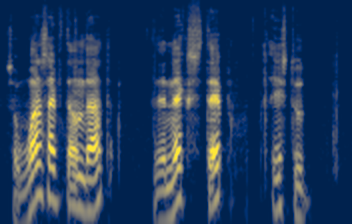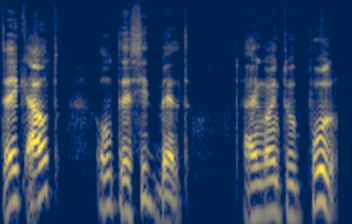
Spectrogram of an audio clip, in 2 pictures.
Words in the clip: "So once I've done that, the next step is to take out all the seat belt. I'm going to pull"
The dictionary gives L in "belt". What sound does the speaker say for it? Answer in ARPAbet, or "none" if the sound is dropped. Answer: L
